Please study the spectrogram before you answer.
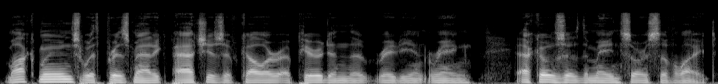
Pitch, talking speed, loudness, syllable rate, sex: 95 Hz, 160 wpm, -17 LUFS, 4.2 syllables/s, male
